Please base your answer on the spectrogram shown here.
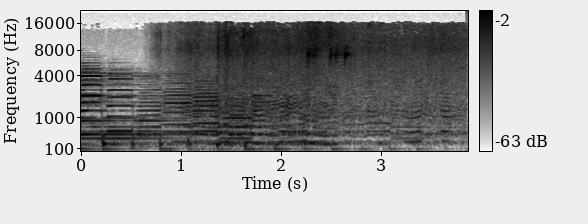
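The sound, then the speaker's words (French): Bees buzz in a field with colourfully painted beehives, an apiary of 150 hives in the Pays de Châteaugiron, Ille-et-Vilaine. The buzzing is a faint, continuous, harmonic drone that wavers slightly in pitch. “on aperçoit les ruches là qui sont peintes de toutes les couleurs euh, au bout du champ.”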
